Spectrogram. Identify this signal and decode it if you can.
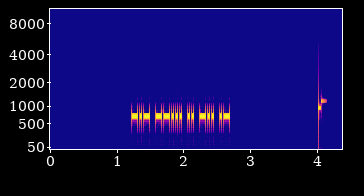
Morse code, heard as a keyed tone, about 40 wpm, 700 Hz. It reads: K7IDA
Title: USA Call Signs - 5 Characters - 3x Character Spacing - 40wpm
